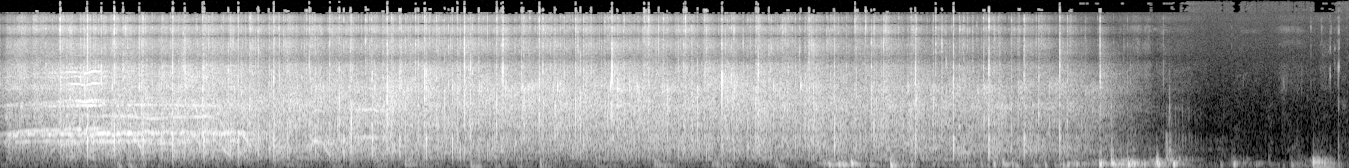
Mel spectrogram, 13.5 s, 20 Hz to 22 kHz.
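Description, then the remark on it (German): A crowd applauds steadily for about eleven seconds, welcoming the last female competitor of the first preliminary round onto the stage, a dense wash of clapping with a few whistles early on, then it fades out quickly into near silence with faint movement. “Dann würde ich sagen, holen wir die letzte Starterin der ersten Vorrunde ans Mikrofon, klatscht sie mit einem 10-Punkt-Applaus hier auf die Bühne.”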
